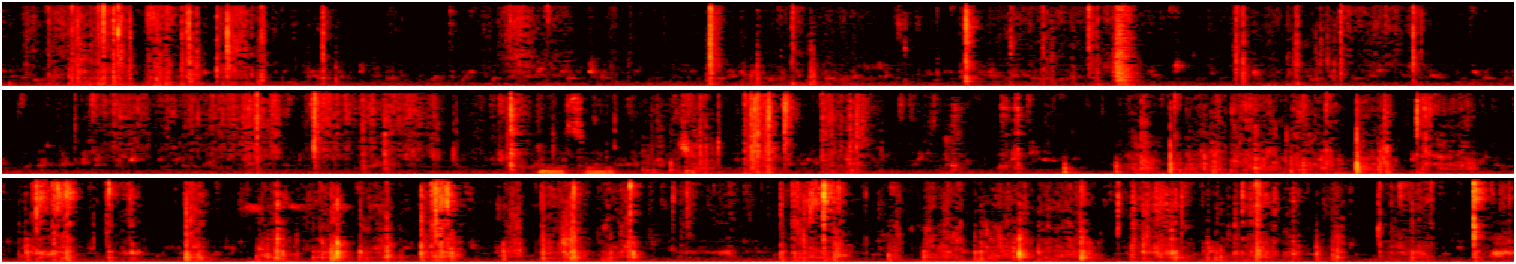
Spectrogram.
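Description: A plastic seasoning sachet crinkling as it is handled and snipped open with scissors, with scattered light clicks and rustles.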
